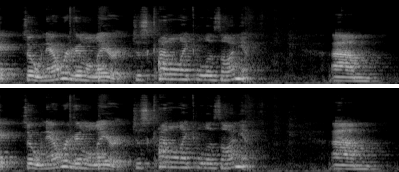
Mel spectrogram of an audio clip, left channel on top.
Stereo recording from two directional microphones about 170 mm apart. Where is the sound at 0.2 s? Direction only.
10° left (ahead or behind).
